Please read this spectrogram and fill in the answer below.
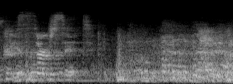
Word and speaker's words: Kazursit: It's Kazursit. Z is silent.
